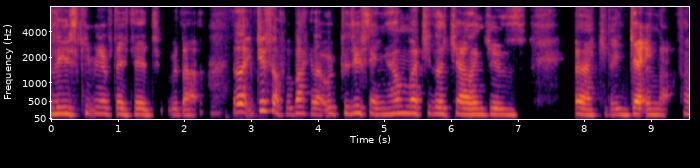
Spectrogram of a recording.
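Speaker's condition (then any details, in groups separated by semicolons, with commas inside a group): Cerebral palsy; childhood surgery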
